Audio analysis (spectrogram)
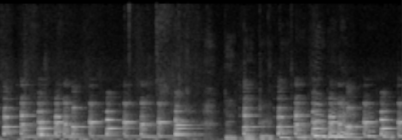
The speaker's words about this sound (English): Such an iPhone ringtone.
